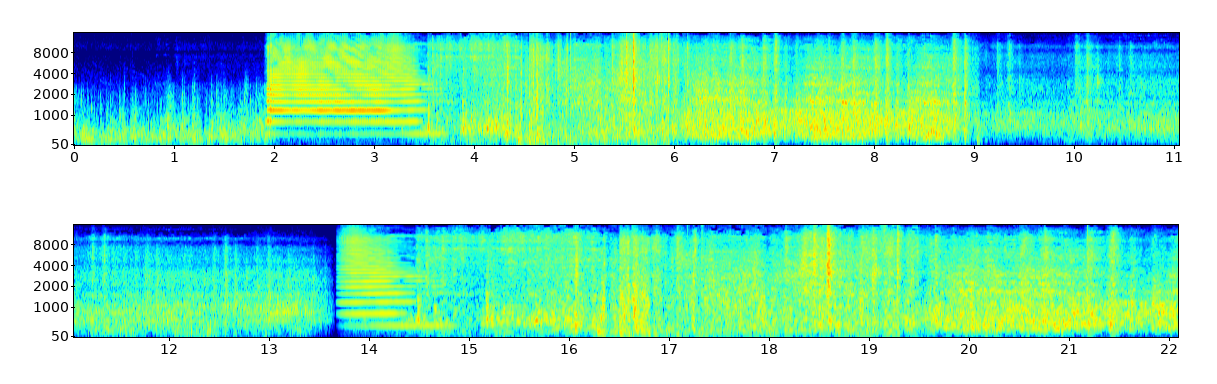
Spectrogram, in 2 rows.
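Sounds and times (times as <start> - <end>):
train rumbling and clattering: 0.0 - 13.7, 14.3 - 22.0
locomotive horn: 1.9 - 3.8, 13.7 - 14.9.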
